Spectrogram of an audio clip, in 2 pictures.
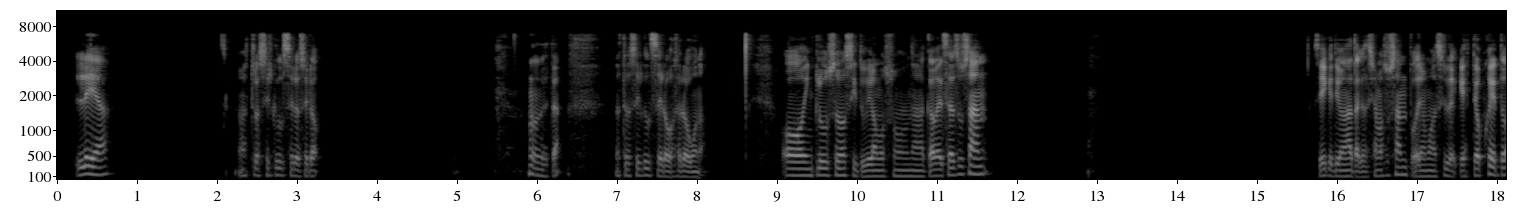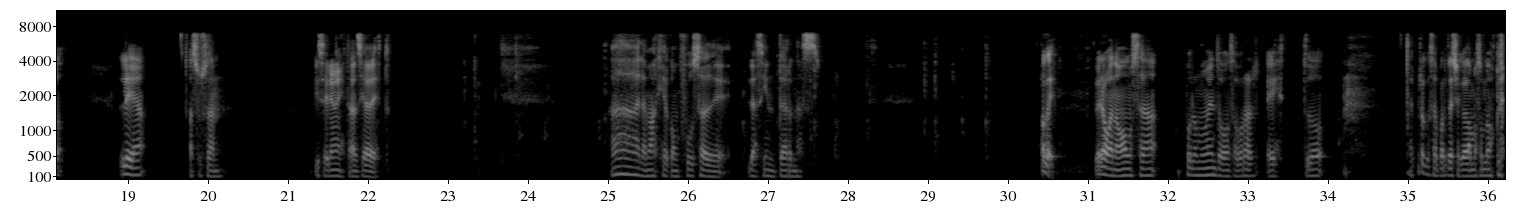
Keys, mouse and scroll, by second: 4.0-5.7 right drag, 9.1 click, 9.2 shift+a, 14.4 g, 17.0-19.7 right drag, 18.0-19.9 drag, 21.8 right click, 22.1 Tab, 22.6-24.1 right drag, 23.3 Tab, 24.1 click, 24.2 right click, 25.0 x, 26.9 z, 28.2 a, 28.5 a, 29.0 Tab, 29.4 a, 29.9 click, 30.6 x, 32.5 x, 34.1 x, 36.0 Tab.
